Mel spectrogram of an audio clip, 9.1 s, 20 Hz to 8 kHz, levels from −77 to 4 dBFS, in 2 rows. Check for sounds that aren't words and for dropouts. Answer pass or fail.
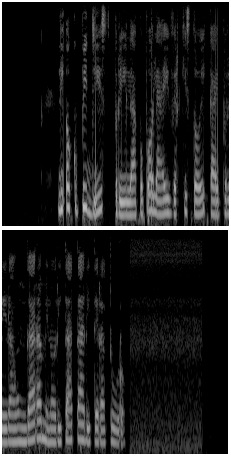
pass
